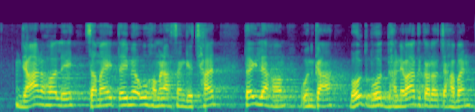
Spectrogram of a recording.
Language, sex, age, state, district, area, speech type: Maithili, male, 30-45, Bihar, Madhubani, urban, spontaneous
